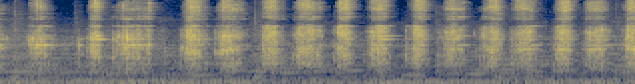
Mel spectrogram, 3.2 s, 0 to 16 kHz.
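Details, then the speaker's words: Mobylette/Raleigh AV7 moped engine strip-down, crank main bearing hand-spun near the microphone: gritty rasping grind pulsing several times a second. Bearing rough and worn out, needs replacing. "you hear how rough they are loose so the other one's going to be the same worse yeah not nice at all"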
